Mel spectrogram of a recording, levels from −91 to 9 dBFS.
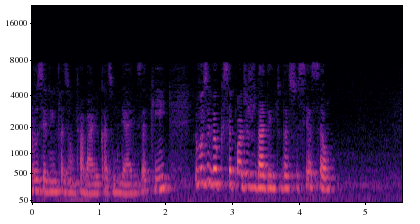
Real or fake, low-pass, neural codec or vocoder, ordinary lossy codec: real; none; none; none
